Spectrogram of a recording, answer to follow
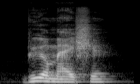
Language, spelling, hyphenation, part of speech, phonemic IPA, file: Dutch, buurmeisje, buur‧meis‧je, noun, /ˈbyːrˌmɛi̯.ʃə/, Nl-buurmeisje.ogg
- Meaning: a girl living in the same neighbourhood, a girl next-door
